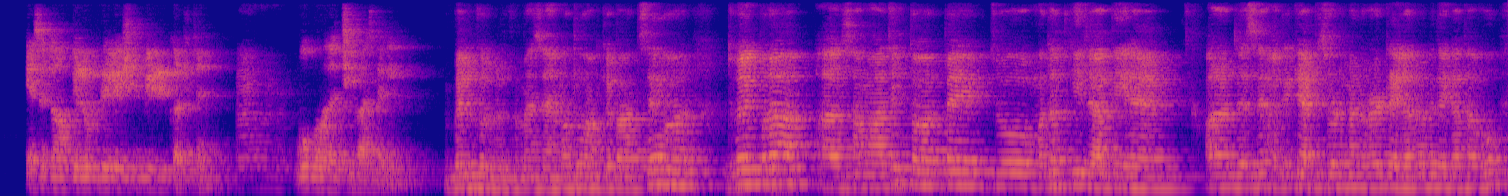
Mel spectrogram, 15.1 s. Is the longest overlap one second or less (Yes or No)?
Yes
